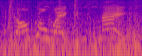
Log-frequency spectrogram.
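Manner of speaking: ordinary talk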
